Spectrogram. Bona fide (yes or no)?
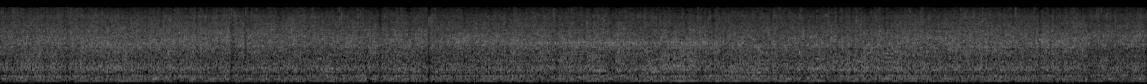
yes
